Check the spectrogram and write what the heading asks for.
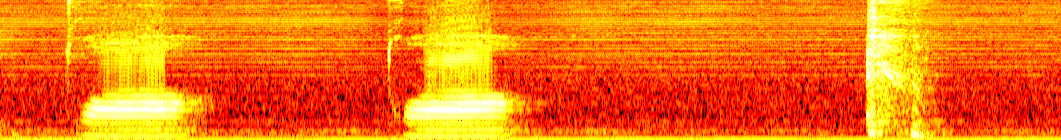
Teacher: طاء کی ادائیگی میں زبان کی نوک کو سامنے والے اوپر کے 2 دانتوں کی جڑ سے لگا کر اور زبان کے پچھلے حصے کو تالو کی طرف بلند کرتے ہوئے موٹی آواز میں پڑھیں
